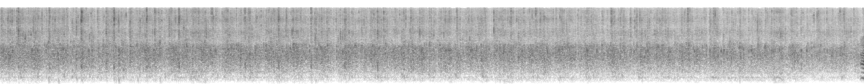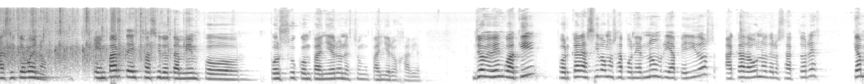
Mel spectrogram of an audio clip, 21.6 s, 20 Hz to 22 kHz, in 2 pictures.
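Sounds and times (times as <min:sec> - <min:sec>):
audience applause for the cast of a radio adaptation: 0:00.0 - 0:13.0
speech: 0:10.8 - 0:21.5.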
